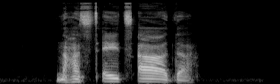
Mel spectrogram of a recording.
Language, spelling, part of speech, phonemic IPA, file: Navajo, náhástʼéítsʼáadah, numeral, /nɑ́hɑ́stʼɛ́ɪ́t͡sʼɑ̂ːtɑ̀h/, Nv-náhástʼéítsʼáadah.ogg
- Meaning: nineteen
